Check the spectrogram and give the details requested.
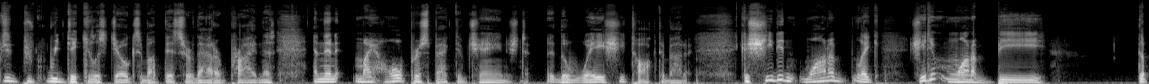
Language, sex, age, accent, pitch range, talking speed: English, male, 40-59, American, 95-130 Hz, 175 wpm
